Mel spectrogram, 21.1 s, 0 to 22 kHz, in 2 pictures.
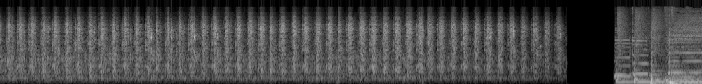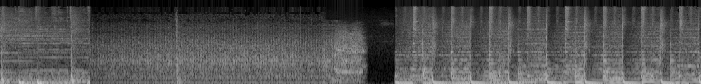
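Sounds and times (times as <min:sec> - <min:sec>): chaff cutter chopping grass: 0:00.0 - 0:08.6
music: 0:09.2 - 0:11.9, 0:16.5 - 0:21.0.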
